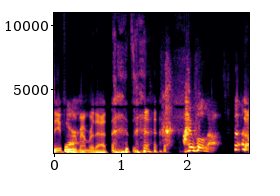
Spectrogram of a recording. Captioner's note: laughs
